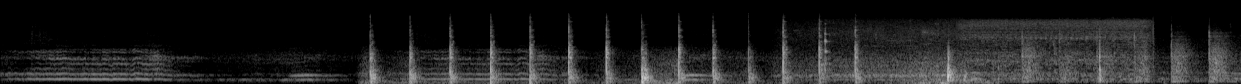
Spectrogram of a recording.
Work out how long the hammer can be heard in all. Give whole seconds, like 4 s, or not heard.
9 s.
